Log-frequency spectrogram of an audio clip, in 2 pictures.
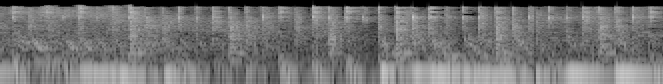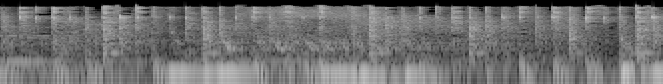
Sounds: music

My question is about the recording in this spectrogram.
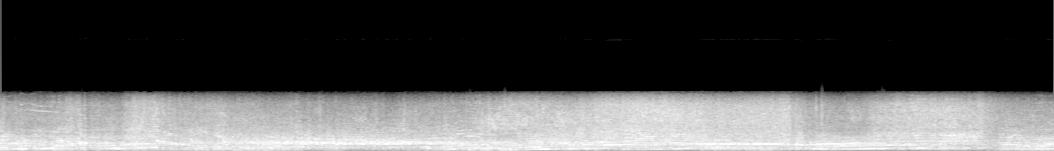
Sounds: car, auto racing, vehicle

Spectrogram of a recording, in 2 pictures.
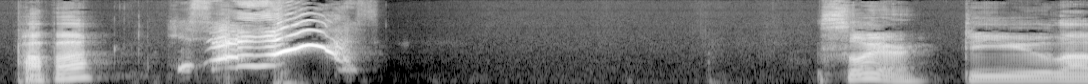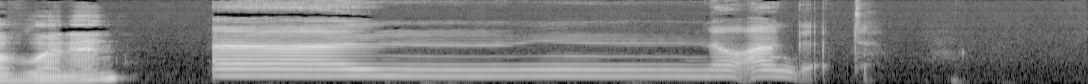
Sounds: speech, child speech

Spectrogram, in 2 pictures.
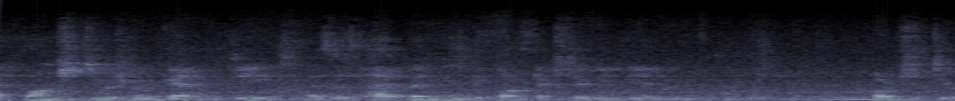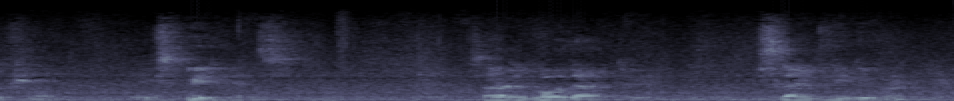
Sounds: speech, male speech, monologue

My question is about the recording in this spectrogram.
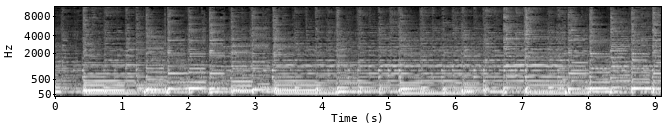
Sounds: country, music, bluegrass

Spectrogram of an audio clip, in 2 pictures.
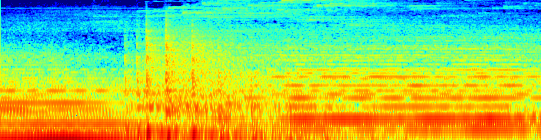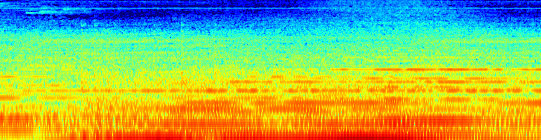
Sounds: music

